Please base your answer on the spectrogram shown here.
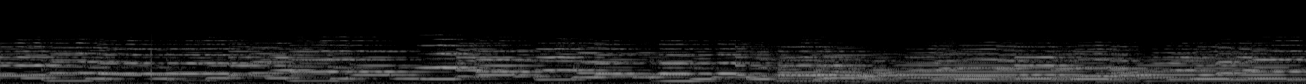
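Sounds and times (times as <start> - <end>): woodwind quintet playing: 0.0 - 13.0.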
